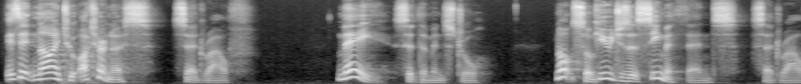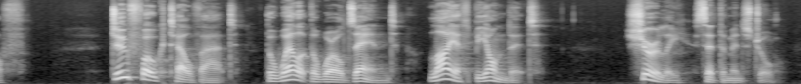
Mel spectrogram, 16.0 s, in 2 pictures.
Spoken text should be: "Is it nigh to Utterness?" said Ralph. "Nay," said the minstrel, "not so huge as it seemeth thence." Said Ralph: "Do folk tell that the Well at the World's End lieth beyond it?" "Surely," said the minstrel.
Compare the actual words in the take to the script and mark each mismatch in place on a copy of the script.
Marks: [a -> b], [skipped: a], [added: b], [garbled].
"Is it nigh to Utterness?" said Ralph. "Nay," said the minstrel, "not so huge as it seemeth thence." Said Ralph: "Do folk tell that the Well at the World's End lieth beyond it?" "Surely," said the minstrel.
